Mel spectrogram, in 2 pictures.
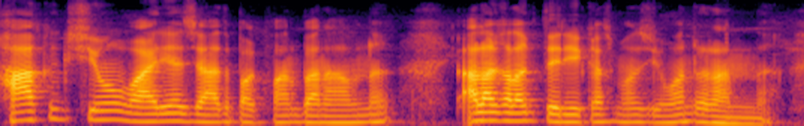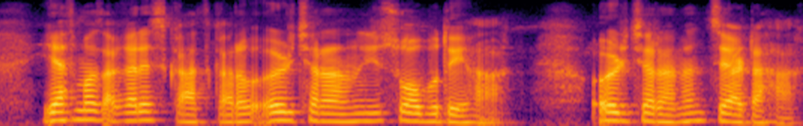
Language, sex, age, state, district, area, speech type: Kashmiri, male, 30-45, Jammu and Kashmir, Kulgam, urban, spontaneous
